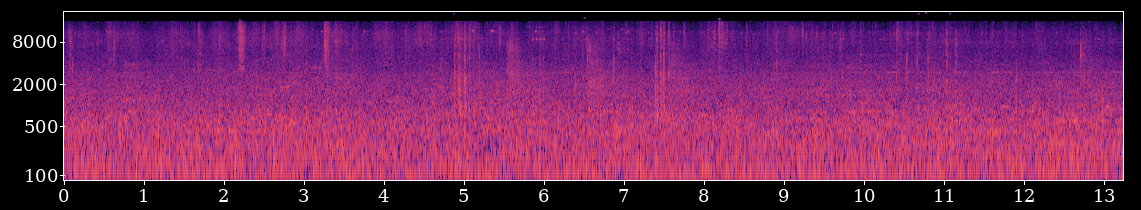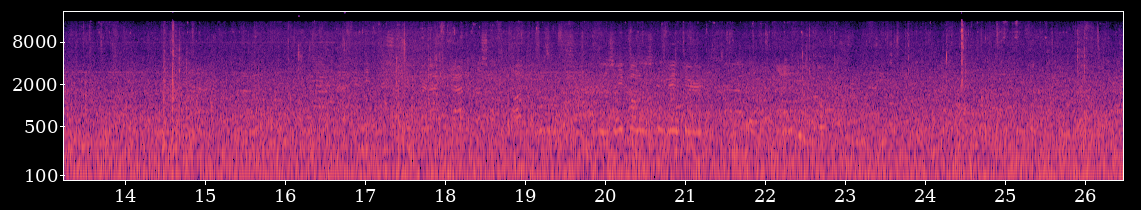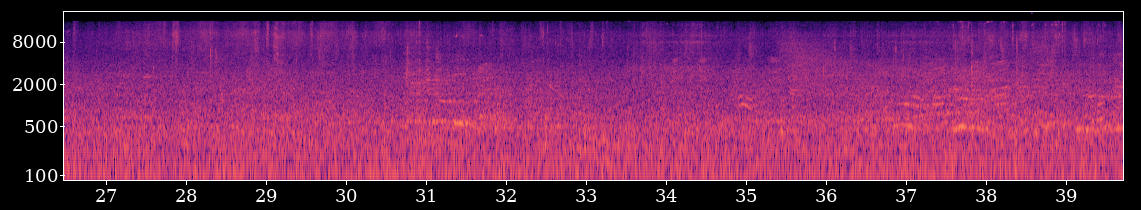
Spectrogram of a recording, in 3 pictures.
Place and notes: {
  "title": "Stationshal, Utrecht, Niederlande - utrecht main station atmosphere 2019",
  "date": "2019-04-10 17:40:00",
  "description": "Atmosphere in the main station hall of Utrecht. Steps, suitcases, voices, anouncements of the international train to Düsseldorf.\nRecorded with DR-44WL.",
  "latitude": "52.09",
  "longitude": "5.11",
  "altitude": "9",
  "timezone": "Europe/Amsterdam"
}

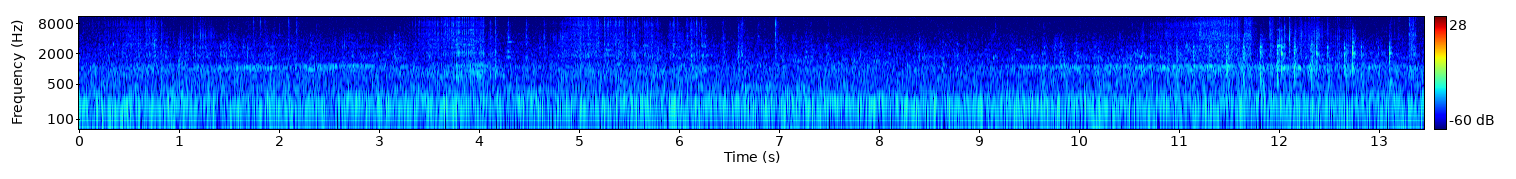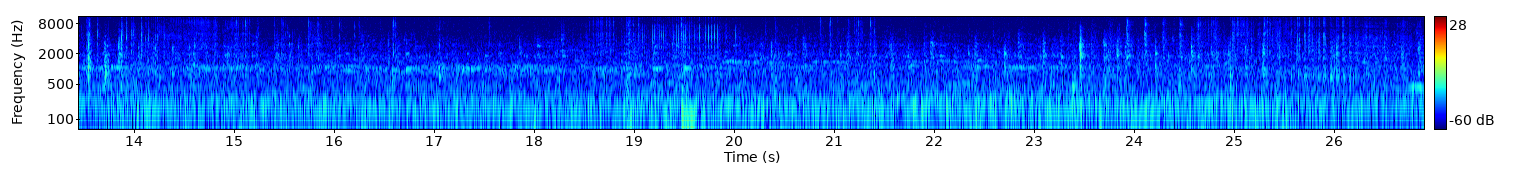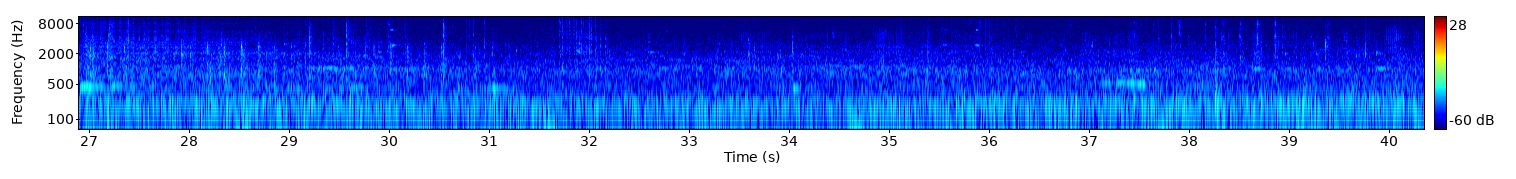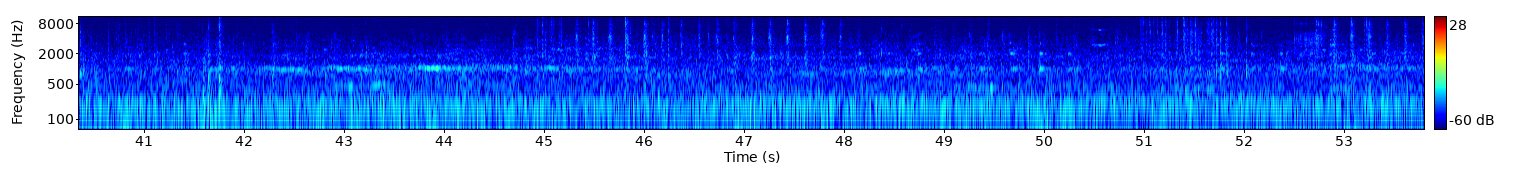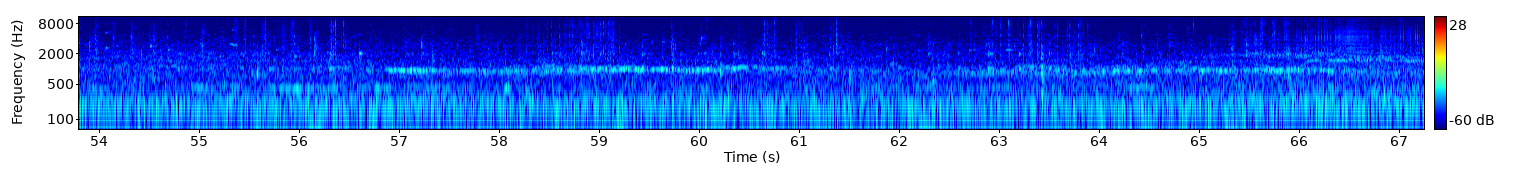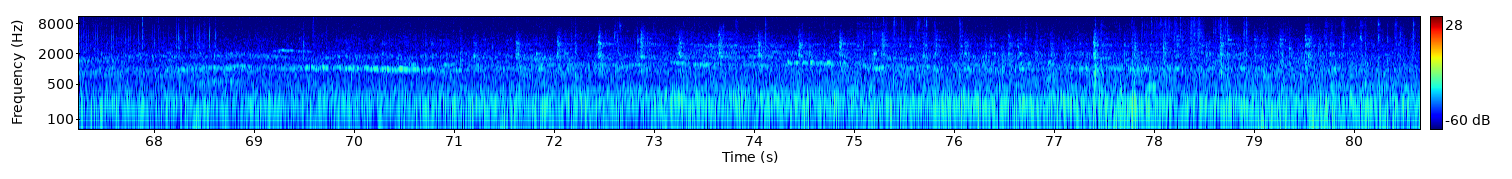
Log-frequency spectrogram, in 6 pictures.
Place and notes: {
  "title": "workum, het zool: marina, berth h - the city, the country & me: marina, aboard a sailing yacht",
  "date": "2009-07-24 02:07:00",
  "description": "creaking ropes, wind flaps the tarp\nthe city, the country & me: july 24, 2009",
  "latitude": "52.97",
  "longitude": "5.42",
  "altitude": "1",
  "timezone": "Europe/Berlin"
}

